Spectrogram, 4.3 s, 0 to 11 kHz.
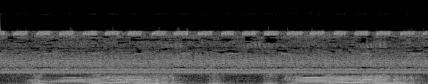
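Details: Lion at Pete's Pond, Mashatu Game Reserve, Botswana, recorded at 9:00 PM on February 13, 2014: two deep, drawn-out moaning roars about two and a half seconds apart over a steady high insect-like hum.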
